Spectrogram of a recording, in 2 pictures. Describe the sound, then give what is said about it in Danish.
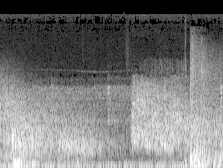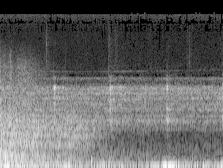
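Heavy artillery booms roll in repeatedly, deep rumbling blasts with one sharp crack near the middle, echoing over a constant low rumble. No one speaks. “Men du kan også høre en anden lyd. Lyden er artilleri.”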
